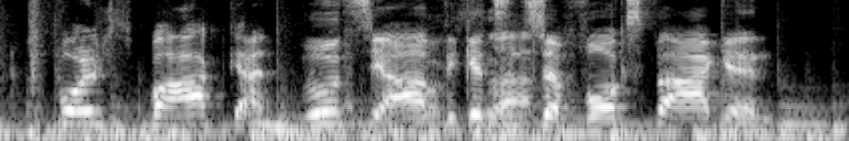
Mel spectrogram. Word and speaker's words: Volkswagen: It's Volkswagen in regular English, and then Volkswagen in German. Volkswagen.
